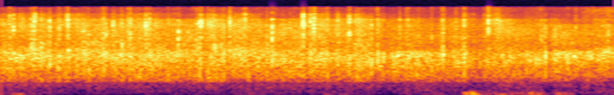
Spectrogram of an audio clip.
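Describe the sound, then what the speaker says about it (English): Dense, loud audience applause fills a concert hall at a symphony orchestra's live game-music show, steady clapping throughout. "Let's give him a hand of applause."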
